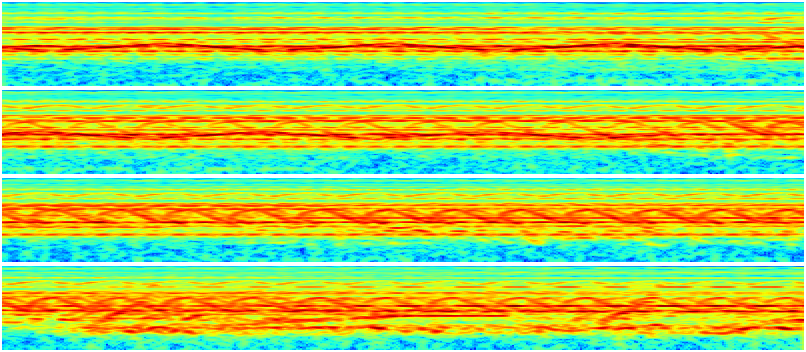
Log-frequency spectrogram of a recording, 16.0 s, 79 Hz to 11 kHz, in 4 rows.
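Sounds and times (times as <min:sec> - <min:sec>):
siren wail: 0:09.1 - 0:16.0
electronic sirens yelping: 0:09.2 - 0:16.0.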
